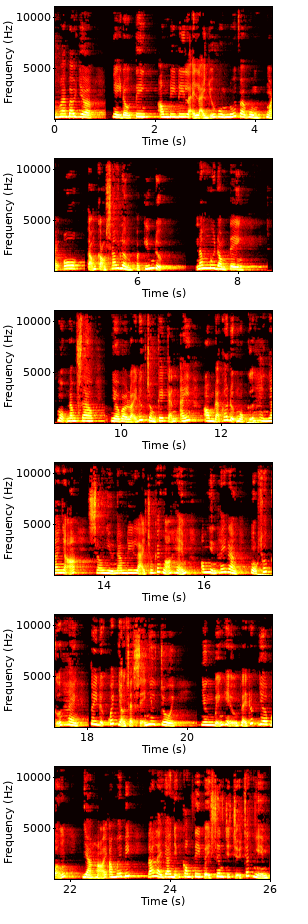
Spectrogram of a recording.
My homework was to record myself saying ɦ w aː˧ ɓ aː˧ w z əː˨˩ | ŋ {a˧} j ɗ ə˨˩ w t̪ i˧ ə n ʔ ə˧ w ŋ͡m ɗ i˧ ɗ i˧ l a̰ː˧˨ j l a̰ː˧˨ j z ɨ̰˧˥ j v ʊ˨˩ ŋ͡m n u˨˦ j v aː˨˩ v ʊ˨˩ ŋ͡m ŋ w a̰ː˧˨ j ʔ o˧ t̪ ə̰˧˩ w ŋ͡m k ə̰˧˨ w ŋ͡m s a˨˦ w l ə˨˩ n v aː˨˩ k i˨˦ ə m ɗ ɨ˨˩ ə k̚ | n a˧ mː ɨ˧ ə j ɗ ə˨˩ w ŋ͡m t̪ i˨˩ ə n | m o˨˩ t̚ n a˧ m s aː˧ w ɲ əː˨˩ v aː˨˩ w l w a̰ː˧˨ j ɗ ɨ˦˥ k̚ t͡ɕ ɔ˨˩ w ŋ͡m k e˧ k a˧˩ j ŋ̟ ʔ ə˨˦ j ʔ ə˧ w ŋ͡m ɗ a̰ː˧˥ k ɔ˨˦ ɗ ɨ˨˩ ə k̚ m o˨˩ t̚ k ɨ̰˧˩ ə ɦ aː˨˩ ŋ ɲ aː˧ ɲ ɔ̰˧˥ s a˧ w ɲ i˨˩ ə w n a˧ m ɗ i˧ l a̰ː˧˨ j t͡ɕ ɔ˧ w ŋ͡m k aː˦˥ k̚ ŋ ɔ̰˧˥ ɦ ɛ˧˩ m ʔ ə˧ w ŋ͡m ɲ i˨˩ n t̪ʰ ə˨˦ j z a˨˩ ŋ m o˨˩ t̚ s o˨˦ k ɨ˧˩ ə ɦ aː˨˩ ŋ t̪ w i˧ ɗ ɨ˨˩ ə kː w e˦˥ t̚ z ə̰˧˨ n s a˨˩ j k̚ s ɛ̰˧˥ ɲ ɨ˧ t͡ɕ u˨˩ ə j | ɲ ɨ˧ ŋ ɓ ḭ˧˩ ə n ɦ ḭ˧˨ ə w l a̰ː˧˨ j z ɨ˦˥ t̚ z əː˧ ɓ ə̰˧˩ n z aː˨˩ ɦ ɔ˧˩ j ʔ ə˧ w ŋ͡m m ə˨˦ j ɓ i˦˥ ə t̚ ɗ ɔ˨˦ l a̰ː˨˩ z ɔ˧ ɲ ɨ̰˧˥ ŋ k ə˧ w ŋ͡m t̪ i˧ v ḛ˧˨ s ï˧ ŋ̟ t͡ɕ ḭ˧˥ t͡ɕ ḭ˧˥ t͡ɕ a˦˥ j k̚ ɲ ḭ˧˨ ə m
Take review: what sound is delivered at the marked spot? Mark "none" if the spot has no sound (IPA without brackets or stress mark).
a˨˩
